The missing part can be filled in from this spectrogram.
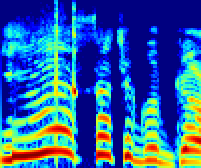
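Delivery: very high-pitched, gushing, excited voice. Speaker praises the dog for sitting down, very high-pitched voice. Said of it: "I'm using a very uh, high pitch voice".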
